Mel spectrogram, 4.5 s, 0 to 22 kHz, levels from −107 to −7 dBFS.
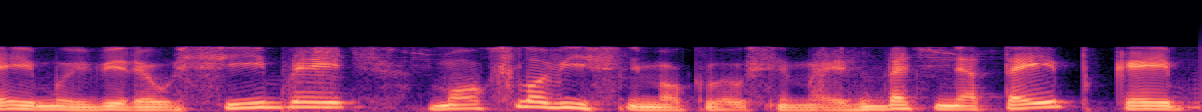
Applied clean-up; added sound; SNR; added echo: neural separator model SepFormer DNS4.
